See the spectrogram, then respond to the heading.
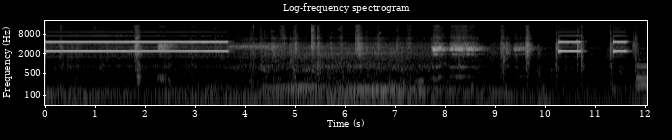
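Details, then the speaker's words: V-Guard Jaadu 800VA inverter drawing over 10 A: a long shrill beep for about three seconds, then bursts of short sharp beeps as it trips to overload; a short in the gate section and a burnt MOSFET are found. "Ampere आपका 10 से ऊपर ले रहा है देखिए फिर overload में चला गया"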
